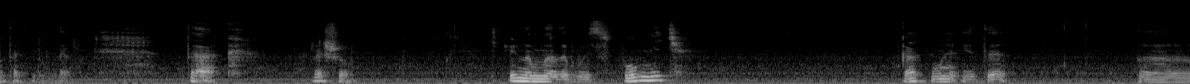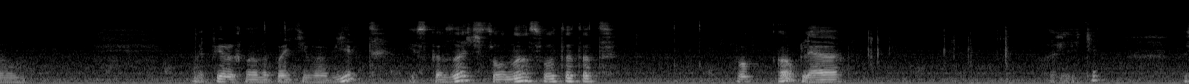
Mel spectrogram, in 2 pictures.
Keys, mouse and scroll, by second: 3.6-4.5 scroll down 1, 4.5-6.1 middle drag, 6.1-8.1 scroll up 2, 10.6 click, 14.5-17.6 drag, 21.4 ctrl+z.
